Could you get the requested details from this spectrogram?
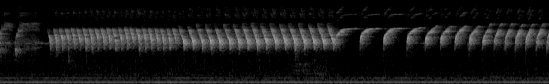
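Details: Canary singing a long uninterrupted roll, played to lure young or non-singing canaries; a dense buzzing trill lasting about three seconds gives way to a string of loud rising swept notes.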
